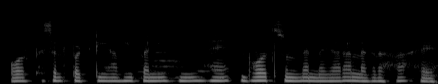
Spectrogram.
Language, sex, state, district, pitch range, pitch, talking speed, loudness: Hindi, male, Uttar Pradesh, Varanasi, 160-170 Hz, 165 Hz, 180 wpm, -43 LUFS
